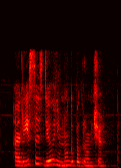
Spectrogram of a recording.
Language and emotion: Russian, neutral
